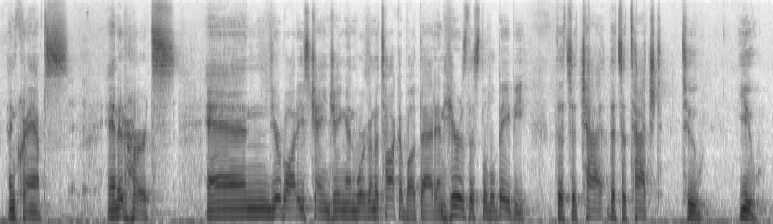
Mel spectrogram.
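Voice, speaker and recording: Speaking at a mellow, medium pitch, a male obstetrician leads a live prenatal class. His style is folksy and playful, full of stories and questions aimed at the attendees.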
